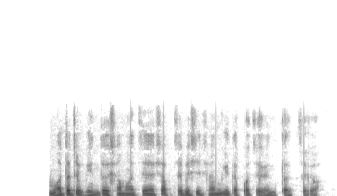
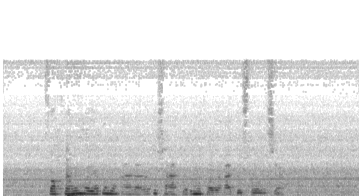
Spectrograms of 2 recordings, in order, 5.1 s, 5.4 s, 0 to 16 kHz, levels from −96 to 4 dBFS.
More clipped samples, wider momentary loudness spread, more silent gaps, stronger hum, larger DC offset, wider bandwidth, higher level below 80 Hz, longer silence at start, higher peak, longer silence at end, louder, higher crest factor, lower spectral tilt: neither; second, 10 LU vs 25 LU; neither; neither; neither; second, 7.6 kHz vs 11.5 kHz; second, -66 dBFS vs -44 dBFS; first, 0.75 s vs 0.15 s; second, -14 dBFS vs -8 dBFS; first, 0.3 s vs 0 s; second, -35 LUFS vs -26 LUFS; about the same, 20 dB vs 20 dB; about the same, -8 dB/octave vs -8.5 dB/octave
